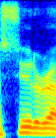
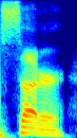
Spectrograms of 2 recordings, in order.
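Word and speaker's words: Suter: We got another suitor on the team, which is all that matters. Just don't call him Sutter.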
